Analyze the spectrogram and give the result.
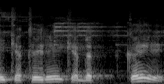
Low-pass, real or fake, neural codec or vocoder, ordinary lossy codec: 14.4 kHz; real; none; Opus, 16 kbps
